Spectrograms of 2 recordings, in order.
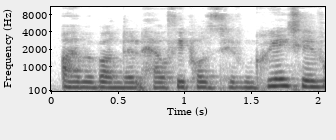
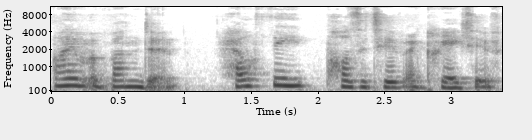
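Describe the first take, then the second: First: It is read flatly, without emotion. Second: It is read with emotion and excitement. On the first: The affirmation is done as a chore. The speaker calls it wrong. "reading this is just as" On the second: The affirmation is truly felt. The speaker calls it right. "read these with some emotion, some excitement"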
